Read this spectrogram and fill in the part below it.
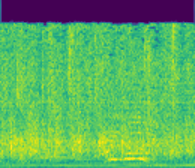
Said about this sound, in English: Give him one more hand clap of praise in the house of the Lord today.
